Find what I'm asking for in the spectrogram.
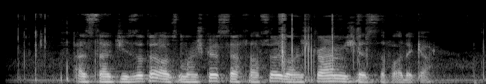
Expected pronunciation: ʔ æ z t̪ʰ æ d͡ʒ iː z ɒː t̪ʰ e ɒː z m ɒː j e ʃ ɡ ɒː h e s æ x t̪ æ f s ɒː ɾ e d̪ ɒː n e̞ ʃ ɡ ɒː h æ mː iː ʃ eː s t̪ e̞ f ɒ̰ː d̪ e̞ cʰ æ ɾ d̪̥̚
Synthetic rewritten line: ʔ æ z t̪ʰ æ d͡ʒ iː z ɒː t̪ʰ e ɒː z m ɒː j e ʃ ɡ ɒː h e s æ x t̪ æ f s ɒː ɾ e d̪ ɒː n e̞ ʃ ɡ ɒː h æ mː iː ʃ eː s t̪ e̞ f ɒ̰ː d̪ e̞ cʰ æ ɾ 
